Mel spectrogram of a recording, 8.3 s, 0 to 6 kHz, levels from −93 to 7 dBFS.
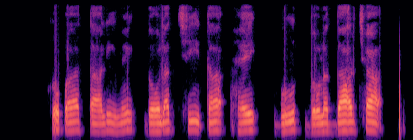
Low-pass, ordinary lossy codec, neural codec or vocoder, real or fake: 5.4 kHz; MP3, 48 kbps; codec, 16 kHz, 4 kbps, FreqCodec, larger model; fake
